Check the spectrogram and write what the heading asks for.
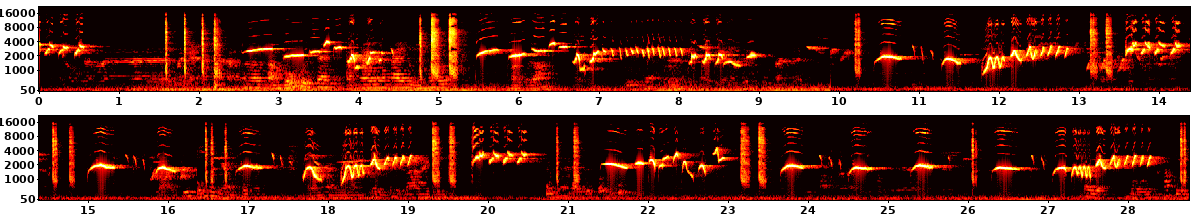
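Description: White-rumped shama singing: varied whistled phrases with rising and falling glides, then from about ten seconds in a string of short whistles roughly one a second, with sharp clicks now and then.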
